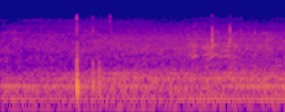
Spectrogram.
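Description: A football struck hard by a player's boot about a second in: a single sharp thud. Players' shouts follow near the end over a steady low hum.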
